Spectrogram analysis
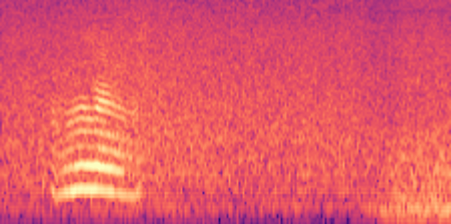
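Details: Pet cat meowing before settling into sleep: a single clear, arched meow lasting under a second, followed by quiet room hiss and a low rumble toward the end.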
